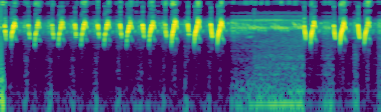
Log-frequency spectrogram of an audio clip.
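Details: Bar-winged prinia, kristal type, in lure song to provoke other birds into singing; rapid high chirps for about two seconds, a short pause with low background noise, then chirping resumes.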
